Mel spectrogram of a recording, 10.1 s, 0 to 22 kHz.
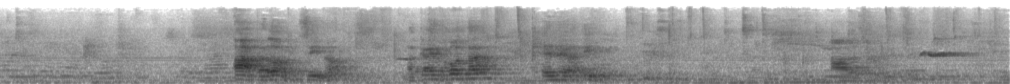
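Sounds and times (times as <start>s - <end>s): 
murmuring room background: 0.0s - 10.0s
speech: 2.4s - 6.2s, 8.3s - 9.0s
person whistling: 9.1s - 9.8s.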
